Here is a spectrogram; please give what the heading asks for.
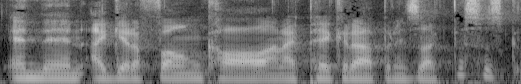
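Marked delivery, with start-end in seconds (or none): none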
